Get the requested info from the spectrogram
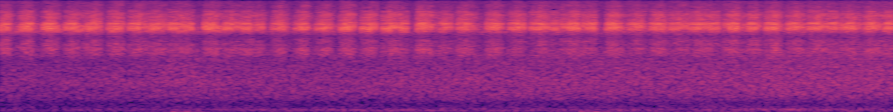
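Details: Chorus of cicadas producing a steady, pulsing buzz, rapid rhythmic throbs repeating several times a second, over a soft low background rumble.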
